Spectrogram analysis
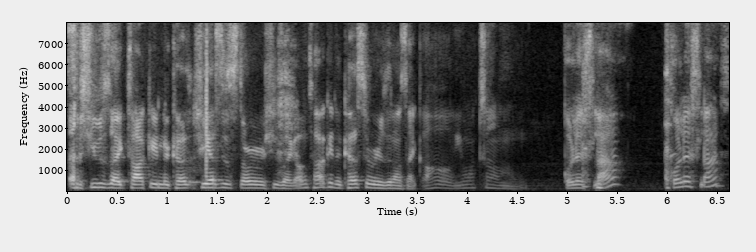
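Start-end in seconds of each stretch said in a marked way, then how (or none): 3.6-6.6 soft, broken English in fake Spanish accent. Retelling a woman's story of faking being bilingual with KFC customers, in a fake Spanish accent. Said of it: "like with the fake Spanish".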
